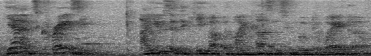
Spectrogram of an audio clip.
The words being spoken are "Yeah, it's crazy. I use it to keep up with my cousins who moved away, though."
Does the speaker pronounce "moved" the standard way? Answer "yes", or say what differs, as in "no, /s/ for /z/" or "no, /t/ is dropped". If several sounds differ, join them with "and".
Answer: yes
